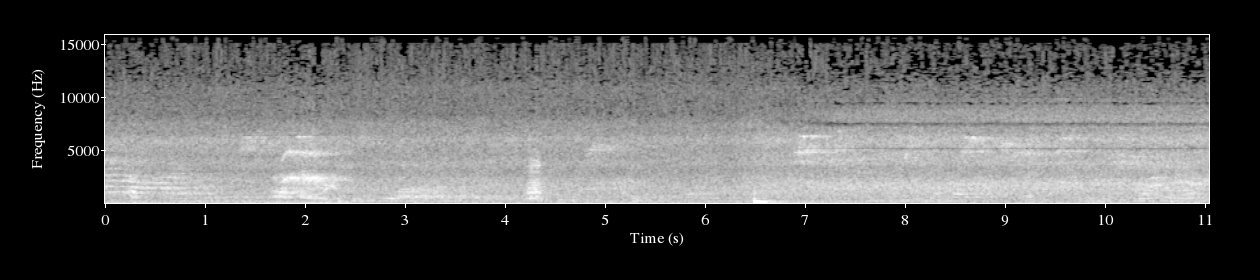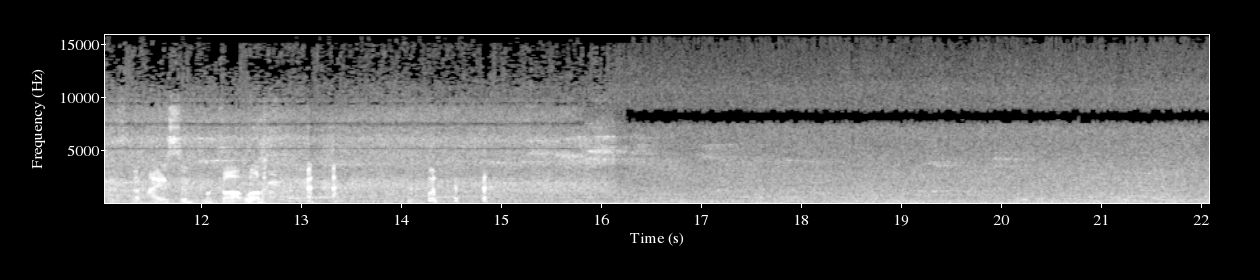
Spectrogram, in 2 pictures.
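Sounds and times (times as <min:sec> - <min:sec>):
faint indistinct voices: 0:00.0 - 0:22.0
steady background hiss: 0:00.0 - 0:22.0
sharp knock: 0:06.5 - 0:06.8.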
